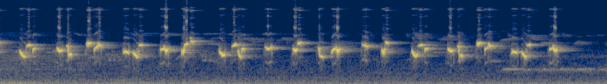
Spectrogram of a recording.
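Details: Loud, energetic gacor ropel panjang song of a yellow-vented bulbul, a long unbroken stream of rich warbled and squeaky notes, delivered in rapid pairs and triplets that dip and rise throughout.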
